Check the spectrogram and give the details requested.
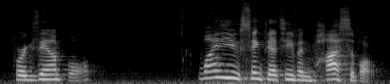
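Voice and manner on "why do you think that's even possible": confrontational, challenging, accusing, attacking tone. Example of how inflection changes meaning, the question asked in an accusing, attacking tone. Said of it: "Sounds like an attack".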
